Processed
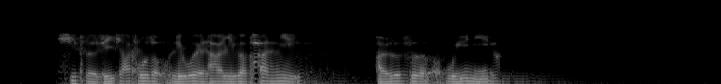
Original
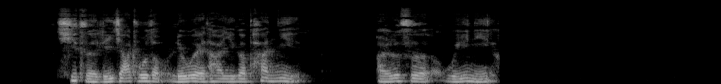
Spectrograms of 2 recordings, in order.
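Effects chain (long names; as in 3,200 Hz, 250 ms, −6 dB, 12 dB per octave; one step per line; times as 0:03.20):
0:00.81–0:02.95: high-shelf EQ 2,100 Hz +9 dB
downward compressor 6 to 1, threshold −28 dBFS, peak gain reduction 14 dB
four-comb reverb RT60 2.3 s, combs from 28 ms, DRR 15.5 dB
linear-prediction vocoder at 8 kHz pitch kept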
